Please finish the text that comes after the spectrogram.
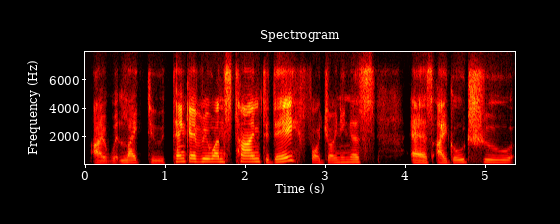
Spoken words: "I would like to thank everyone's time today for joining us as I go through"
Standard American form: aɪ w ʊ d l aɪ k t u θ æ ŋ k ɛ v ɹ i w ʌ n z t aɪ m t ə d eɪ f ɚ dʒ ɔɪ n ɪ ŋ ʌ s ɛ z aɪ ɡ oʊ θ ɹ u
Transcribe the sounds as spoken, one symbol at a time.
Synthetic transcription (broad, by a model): aɪ w ʊ d l aɪ k t u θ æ ŋ k ɛ v ɹ i w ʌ n s t aɪ m t ə d eɪ f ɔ dʒ ɔɪ n ɪ ŋ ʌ s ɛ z aɪ ɡ oʊ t ɹ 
